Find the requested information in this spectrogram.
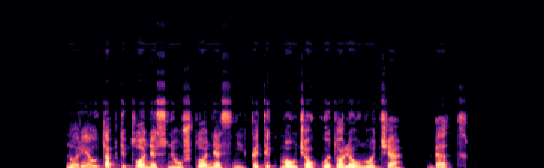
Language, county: Lithuanian, Alytus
